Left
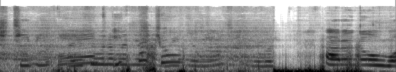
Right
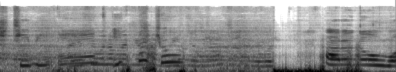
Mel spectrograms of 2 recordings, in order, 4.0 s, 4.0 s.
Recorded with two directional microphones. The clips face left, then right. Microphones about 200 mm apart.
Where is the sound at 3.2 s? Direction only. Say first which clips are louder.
Even; centre (ahead or behind).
